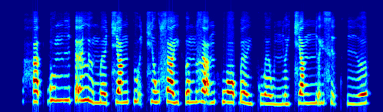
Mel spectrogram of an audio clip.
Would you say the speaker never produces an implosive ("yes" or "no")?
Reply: no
